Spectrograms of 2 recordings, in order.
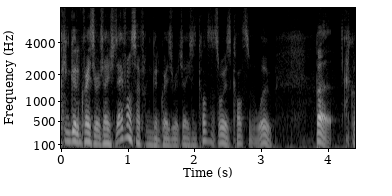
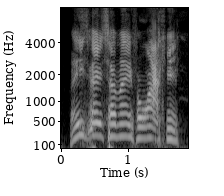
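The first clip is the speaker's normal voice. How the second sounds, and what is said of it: Scratchy voice imitating another person. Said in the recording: “It's a pretty good impression... she's got that kind of scratchy voice, that fun scratchy voice.”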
